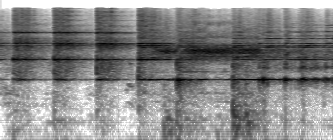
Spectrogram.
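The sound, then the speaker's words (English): A sledgehammer swung under a house bangs a water pipe four times at a steady half-second pace, each blow ringing with a bright, sustained metallic tone, then a continuous rushing hiss of water gushing from the broken pipe takes over beneath the ringing. “you've hit the water pipe.”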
